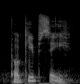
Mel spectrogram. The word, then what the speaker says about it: Poughkeepsie: David Potter in, I can't pronounce that, Poughkeepsie, New York? Poughkeepsie.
